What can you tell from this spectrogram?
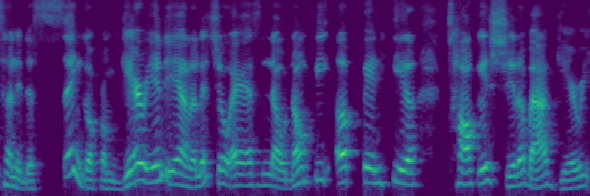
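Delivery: usual speaking voice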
